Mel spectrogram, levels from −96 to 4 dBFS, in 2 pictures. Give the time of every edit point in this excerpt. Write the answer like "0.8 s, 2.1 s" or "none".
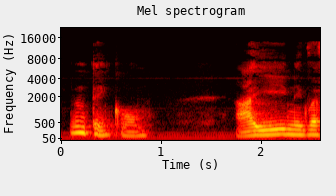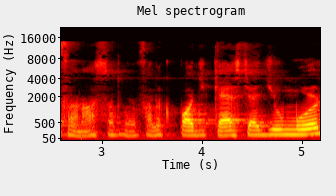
none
